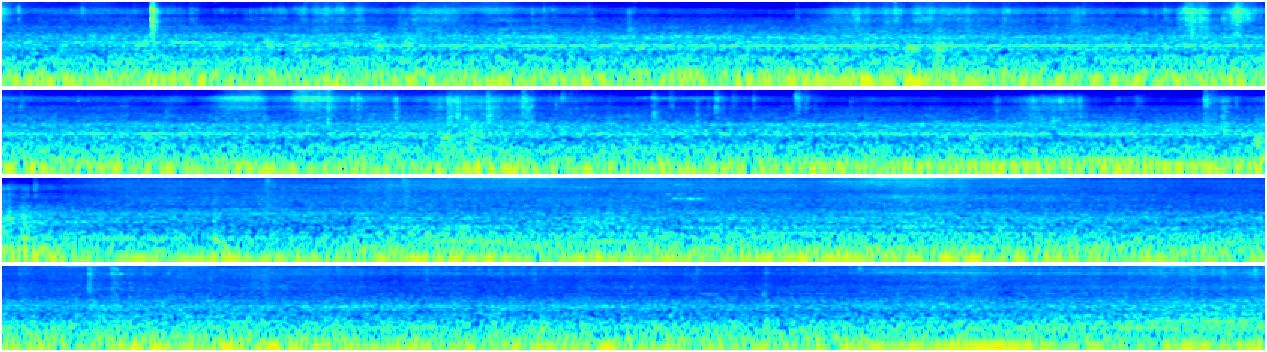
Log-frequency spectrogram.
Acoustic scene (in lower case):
car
